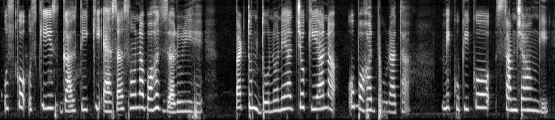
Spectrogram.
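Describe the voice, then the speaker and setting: A woman's voice: high-pitched, gravelly, a little mellow, exaggerated voice. A woman voicing a stern young man who scolds firmly but cares, in a fan-fiction story. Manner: firm, scolding.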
